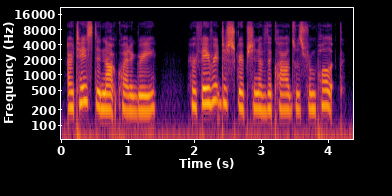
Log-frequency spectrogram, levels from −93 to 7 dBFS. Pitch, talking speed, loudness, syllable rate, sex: 225 Hz, 205 wpm, -18 LUFS, 7.0 syllables/s, female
